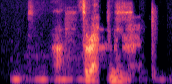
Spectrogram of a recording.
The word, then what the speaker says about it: threatened: Threatened. Threatened. Threaten, Nope. Threatened. threaten, The- Threatened. threaten. Threaten. Threaten. It's got a weird pronunciation. It's two syllables.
